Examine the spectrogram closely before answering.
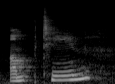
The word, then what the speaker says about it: umpteen: And then you also asked about in umpteen um, whether or not you can omit that um, P sound. And yes, you can. Umpteen, umpteen. Um, just don't hold your M too long.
